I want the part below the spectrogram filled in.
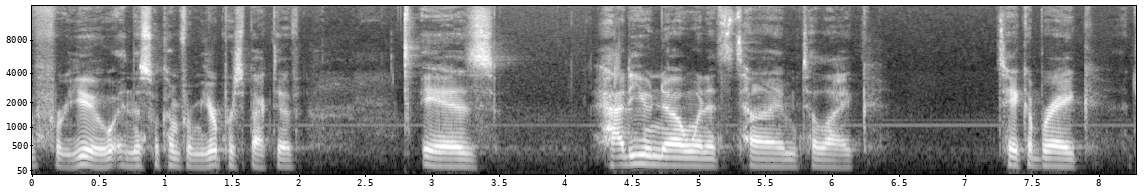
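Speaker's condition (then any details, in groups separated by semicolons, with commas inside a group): No condition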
